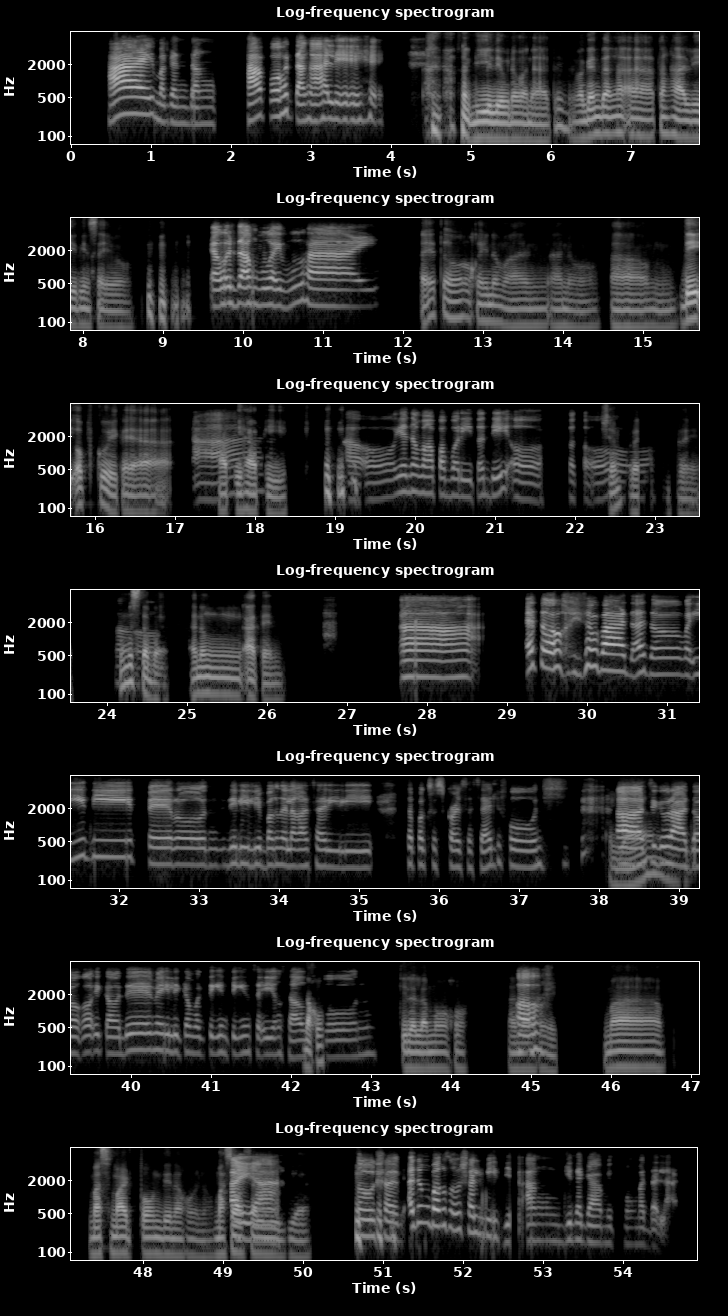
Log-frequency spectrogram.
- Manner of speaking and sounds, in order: laughing while speaking: "hapon, tanghali"; chuckle; other background noise; chuckle; laughing while speaking: "Kumusta"; tapping; laugh; laughing while speaking: "okey"; chuckle; laughing while speaking: "Oo"; chuckle
- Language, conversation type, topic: Filipino, unstructured, Ano ang tingin mo sa epekto ng teknolohiya sa lipunan?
